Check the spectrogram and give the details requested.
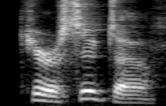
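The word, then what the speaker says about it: キリスト: like the character for 10, and Christian being pronounced as Kirisuto.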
